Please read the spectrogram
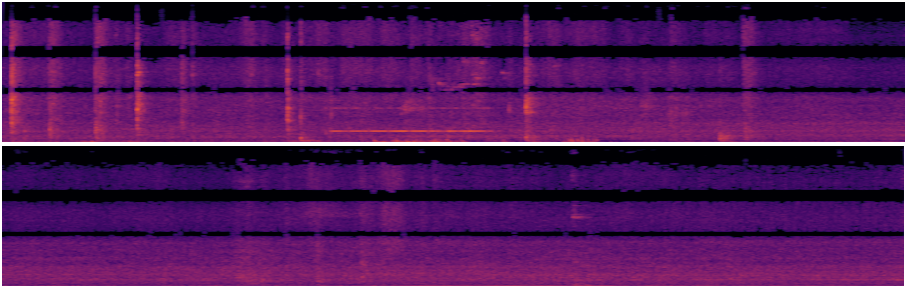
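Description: Mitsubishi passenger lift: a few clicks, then a short steady beep about three seconds in as the doors slide shut. After that comes the car's low hum as it travels upward, swelling for a few seconds near the middle.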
